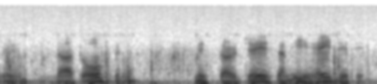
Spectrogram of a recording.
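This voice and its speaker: Halting simpleton, noisy old radio. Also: male voice, lowish voice, big pitch swings. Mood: halting, aggrieved. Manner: halting, speaks of himself in third person. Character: simple, devoted rustic English handyman. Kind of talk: 1950s radio drama acting. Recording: noisy muffled 1950s radio recording.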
